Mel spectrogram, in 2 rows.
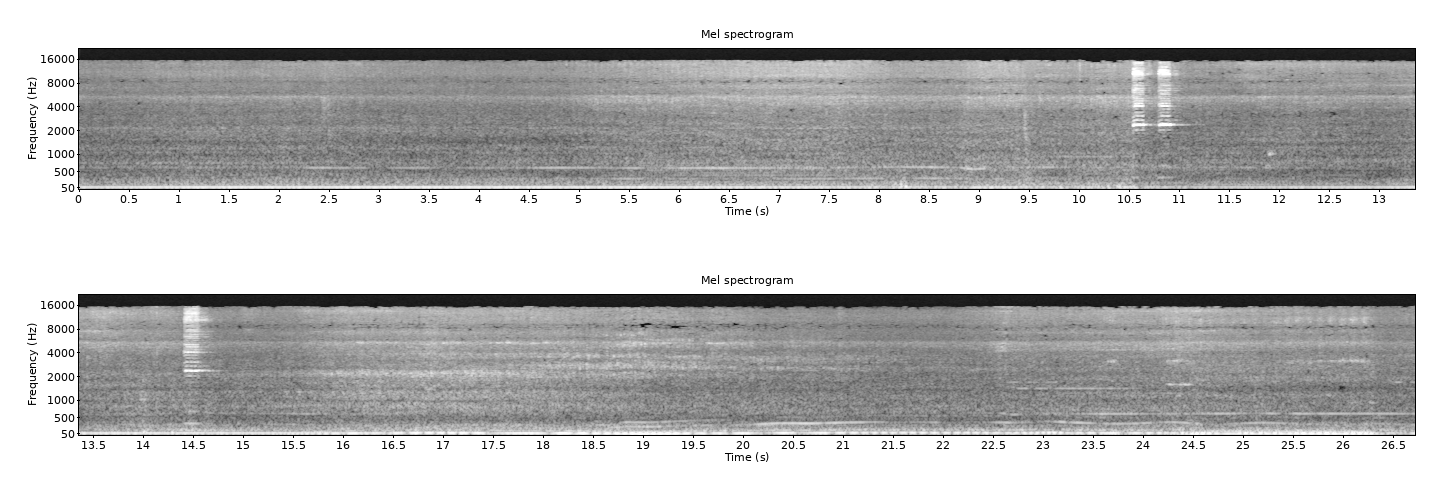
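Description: Diesel engines of a tracked excavator and a loaded dump truck running with a steady low rumble. Twice, at about 11 and 14 seconds, there is a brief sharp sound. In the second half the truck's engine revs up and down as it pulls away.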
